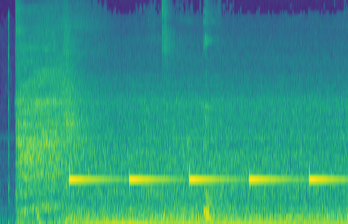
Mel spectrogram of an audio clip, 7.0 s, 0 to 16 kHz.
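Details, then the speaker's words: 2017-2019 Chevy/GMC 6.6L Duramax L5P diesel with Edge Pulsar module, just started: low, even idle rumble at about 650 rpm with a cabin chime repeating about every second, before high idle is set. Normal idle. "okay so right now the trucks idling about 650 rpms"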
